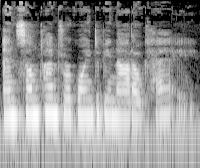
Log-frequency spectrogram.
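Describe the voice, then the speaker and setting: Earnest woman counselor, gentle and reassuring. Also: fairly high pitch, level tone, brisk, dull audio. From Michigan. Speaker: licensed counselor. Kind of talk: reflective talk to camera.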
